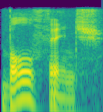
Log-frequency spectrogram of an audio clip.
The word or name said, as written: bullfinch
